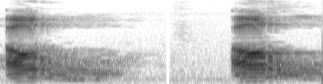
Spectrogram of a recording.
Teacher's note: ujung lidah dengan langit-langit tertutup rapat namun tidak sempurna disebabkan huruf ro sifatnya bergetar. Jadi celah terbuka kemudian tertutup, terbuka tertutup disebabkan getaran di ujung lidah pada huruf ro, ar.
